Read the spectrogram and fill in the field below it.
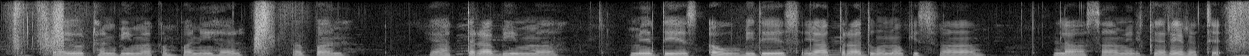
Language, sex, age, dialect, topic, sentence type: Chhattisgarhi, female, 25-30, Northern/Bhandar, banking, statement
